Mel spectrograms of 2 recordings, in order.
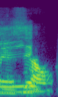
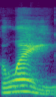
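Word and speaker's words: Ghislaine: I want to keep calling her Jazelle, but it's not Jazelle. Galain.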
